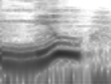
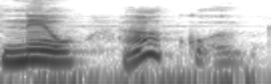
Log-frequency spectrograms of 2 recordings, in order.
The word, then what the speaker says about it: Néou: D'ailleurs, ce Nyak-là, c'est-à-dire perdre, les Wolofs vont dire Néou. Et les autres vont prononcer Niou, mais c'est en fait Néou.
